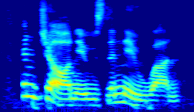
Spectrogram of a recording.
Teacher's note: people who speak with a Welsh accent will tend to drop the yeah sound the Y sound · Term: yod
